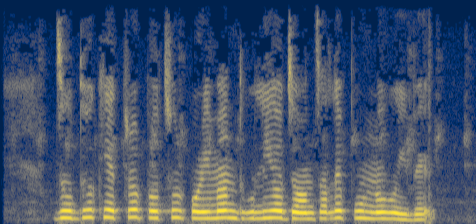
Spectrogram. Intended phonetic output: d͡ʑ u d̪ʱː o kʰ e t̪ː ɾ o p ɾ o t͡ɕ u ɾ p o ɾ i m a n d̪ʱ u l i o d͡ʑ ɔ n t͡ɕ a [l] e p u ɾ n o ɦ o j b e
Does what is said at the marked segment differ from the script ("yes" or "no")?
no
